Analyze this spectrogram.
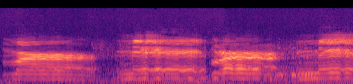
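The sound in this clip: A human voice imitates a sheep bleating: four long, wavering, nasal bleats in a row, loud and with nothing else around them.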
